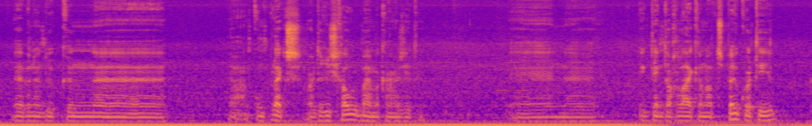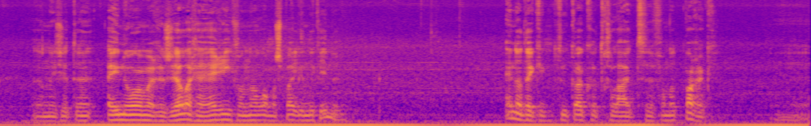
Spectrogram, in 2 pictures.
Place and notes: Wijkagent Arthur is gespitst op geluiden
Wijkagent Arthur vertelt over de geluiden van de Stevenshof en hoe hij luister als agent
